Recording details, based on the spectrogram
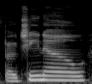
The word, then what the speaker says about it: Bocchino: It's spelled B-O-C-C-H-I-N-O. People think it's Bocchino, Cappuccino, anything that you can think of. So think of a hair bow, a key, and no. And that is how you say it, Bocchino.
